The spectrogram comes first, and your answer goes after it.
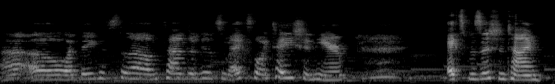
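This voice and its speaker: A woman game streamer reading a visual novel aloud in a theatrical, expressive way, with playful asides. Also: on the high side, measured pace. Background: background music.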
